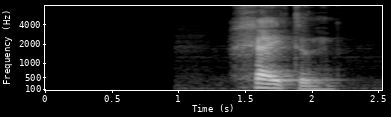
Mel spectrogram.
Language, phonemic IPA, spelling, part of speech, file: Dutch, /ˈɣɛi̯tə(n)/, geiten, verb / noun, Nl-geiten.ogg
- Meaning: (verb) to act girlishly, esp. to giggle a lot; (noun) plural of geit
